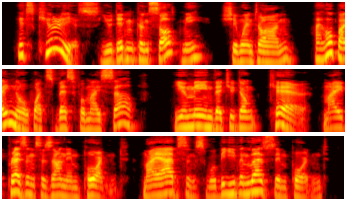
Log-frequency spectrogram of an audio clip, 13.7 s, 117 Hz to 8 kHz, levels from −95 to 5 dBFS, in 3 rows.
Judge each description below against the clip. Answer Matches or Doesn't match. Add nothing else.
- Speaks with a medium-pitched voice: Matches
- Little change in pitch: Doesn't match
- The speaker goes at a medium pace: Matches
